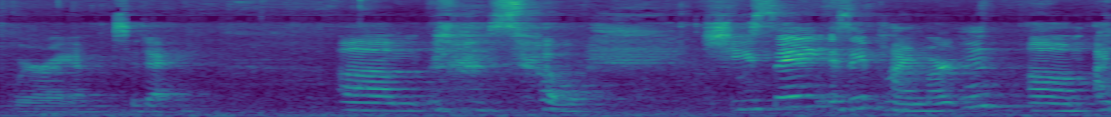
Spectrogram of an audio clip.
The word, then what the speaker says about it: Chise: For pronunciation, again, it is Chise.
